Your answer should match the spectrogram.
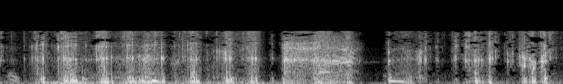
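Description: Loud, irregular crunching as a man chews ice cubes at a microphone, a quick run of gritty cracks and grinding bursts mixed with strained, wheezy groans and breathy noises as he gags.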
